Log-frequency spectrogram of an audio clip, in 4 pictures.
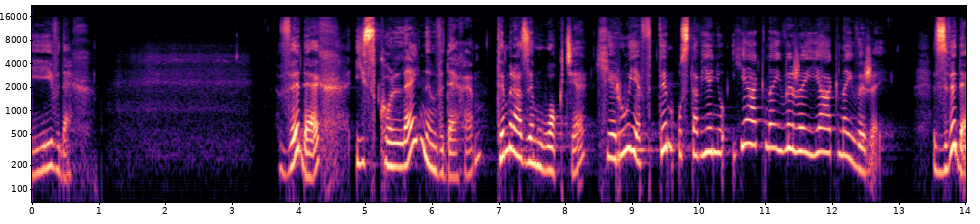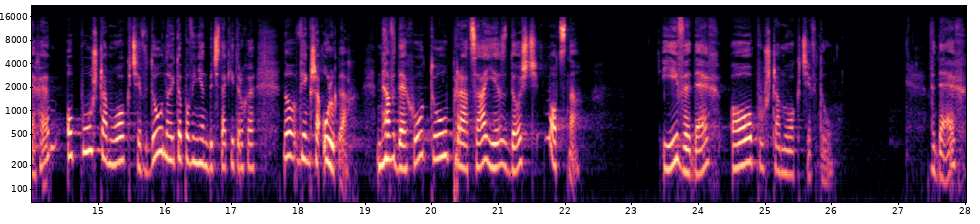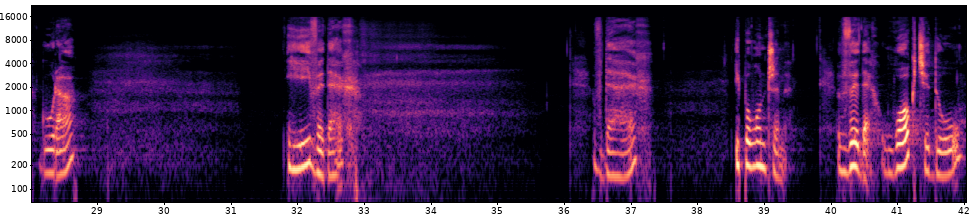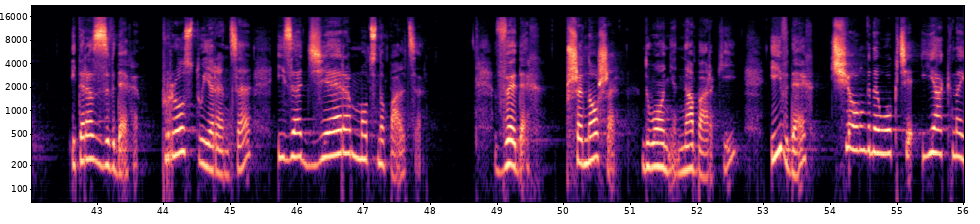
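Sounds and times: person inhaling: 0:01.1 - 0:03.4, 0:28.9 - 0:31.2, 0:33.0 - 0:36.4, 0:48.7 - 0:49.0, 0:52.7 - 0:53.1
slow breath through nose: 0:01.1 - 0:03.4, 0:28.9 - 0:31.2.

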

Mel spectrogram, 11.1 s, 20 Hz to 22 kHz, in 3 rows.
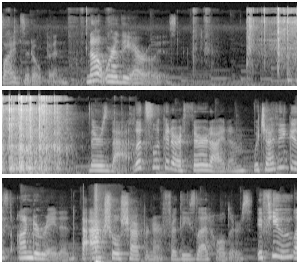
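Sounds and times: pencil leads clattering onto paper: 0:02.4 - 0:04.6.

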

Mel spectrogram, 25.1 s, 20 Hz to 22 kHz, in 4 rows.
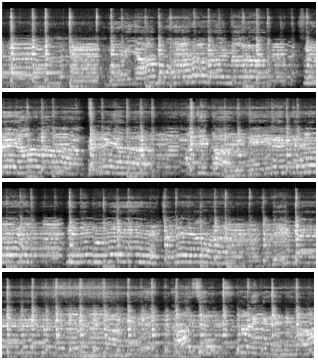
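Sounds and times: man singing folk song: 0:06.0 - 0:13.1, 0:17.9 - 0:25.0
hand-drum strokes: 0:13.8 - 0:25.0.

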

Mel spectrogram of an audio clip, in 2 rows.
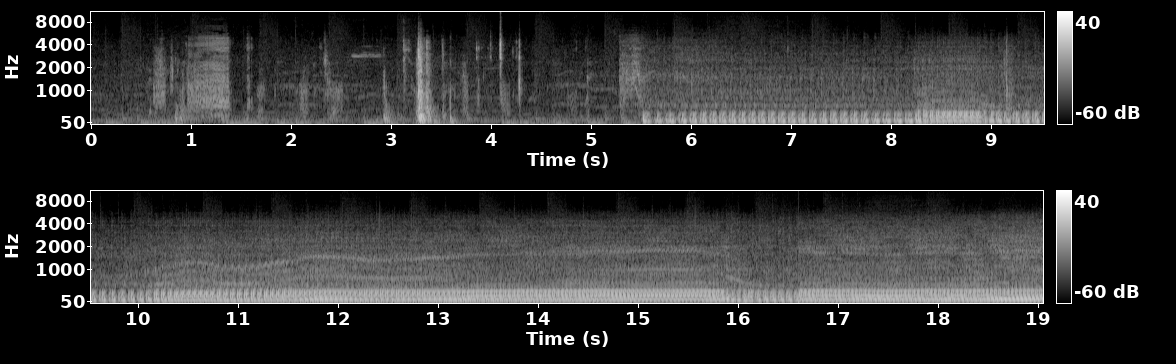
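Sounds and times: motorcycle engine running: 0:00.0 - 0:19.0.

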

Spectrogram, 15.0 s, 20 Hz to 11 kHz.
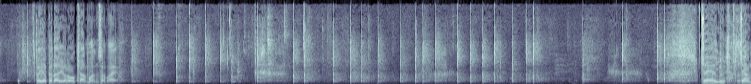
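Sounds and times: chalk tapping on chalkboard: 0:00.3 - 0:00.9, 0:02.4 - 0:13.6.

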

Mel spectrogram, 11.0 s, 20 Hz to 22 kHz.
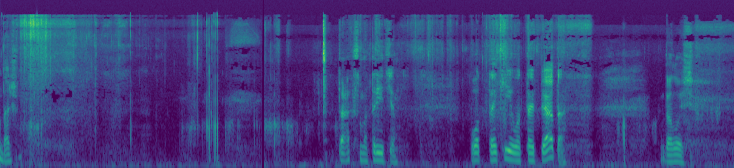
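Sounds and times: footsteps crunching through leaves: 0:00.0 - 0:01.9, 0:06.0 - 0:08.1.

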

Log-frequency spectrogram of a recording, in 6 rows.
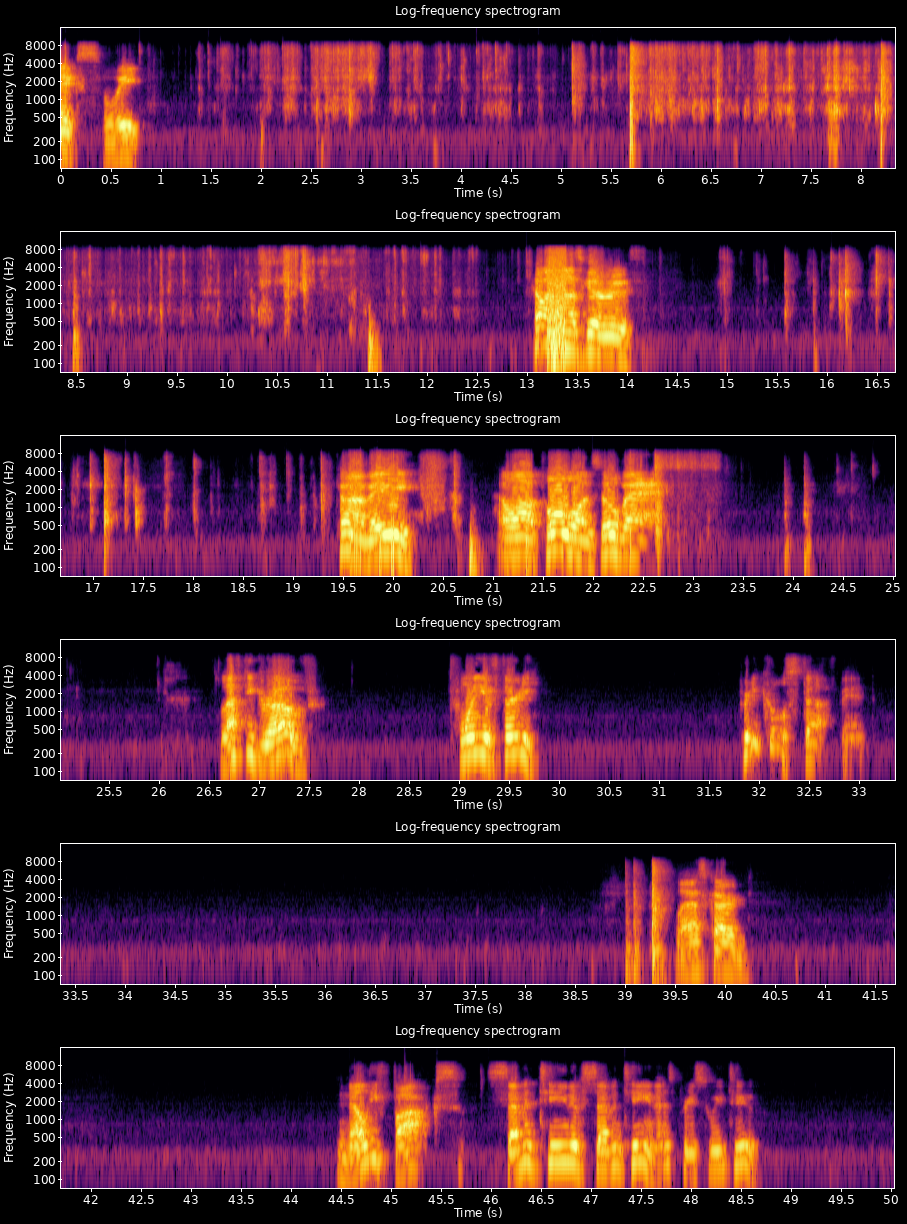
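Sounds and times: plastic shrink-wrap tearing: 0:01.3 - 0:13.1.

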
